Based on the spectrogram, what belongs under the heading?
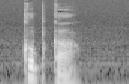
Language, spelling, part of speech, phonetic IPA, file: Polish, kupka, noun, [ˈkupka], Pl-kupka.ogg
